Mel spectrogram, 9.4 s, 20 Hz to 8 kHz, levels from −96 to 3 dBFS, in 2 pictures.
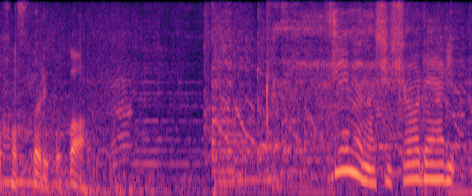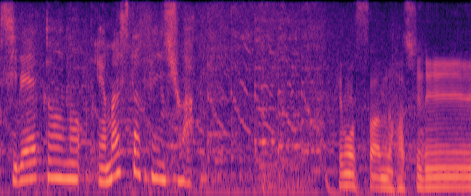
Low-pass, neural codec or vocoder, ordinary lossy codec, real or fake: none; codec, 16 kHz, 4 kbps, X-Codec, HuBERT features, trained on balanced general audio; none; fake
